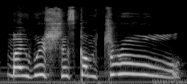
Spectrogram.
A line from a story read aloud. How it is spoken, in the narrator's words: Geppetto exclaimed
